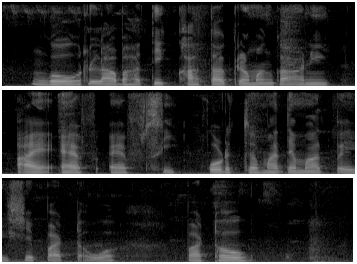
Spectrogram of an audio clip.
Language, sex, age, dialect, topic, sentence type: Marathi, male, 18-24, Southern Konkan, banking, statement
